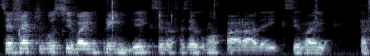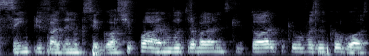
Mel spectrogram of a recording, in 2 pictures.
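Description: A man's somewhat breathy voice at a very fast pace, with fairly even intonation and big swings in loudness. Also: medium pitch for a man. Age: 20s. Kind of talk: casual chat.

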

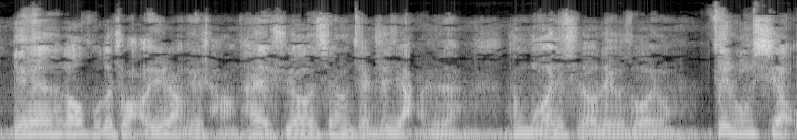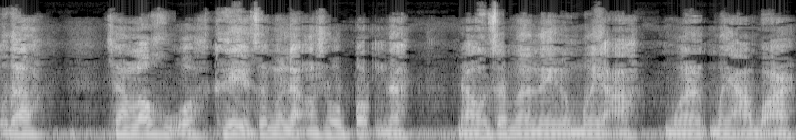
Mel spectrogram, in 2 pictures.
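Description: Noticeable background noise and audible room echo surround a man speaking at a moderate pace. His medium-pitched voice holds very even loudness. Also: ordinary pitch variation. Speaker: zookeeper. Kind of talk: interview and talking to animals.

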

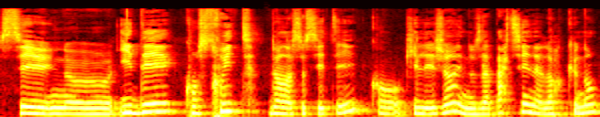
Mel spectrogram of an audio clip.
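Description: Very slowly and at a very even loudness, a woman with a slight Brazilian accent talks in a fairly high voice with ordinary pitch variation, amid audible room echo. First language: Portuguese (speaking French). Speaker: graphic designer and brand founder. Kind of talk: casual chat. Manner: halting.

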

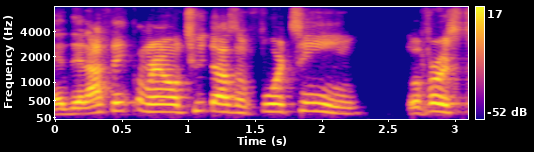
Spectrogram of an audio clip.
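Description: Speaking at a moderate pace, a man has a high pitch and a Baltimore accent. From Baltimore, US. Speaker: poet and author.

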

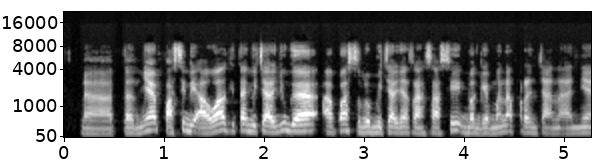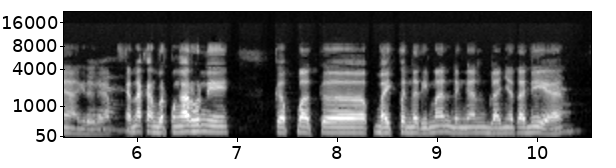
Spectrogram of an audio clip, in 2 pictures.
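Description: A very fast man's voice at medium pitch with ordinary pitch variation, dry and close with no echo, over a quiet background. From West Java, Indonesia. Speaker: senior government finance official. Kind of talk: interview explanation. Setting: studio.

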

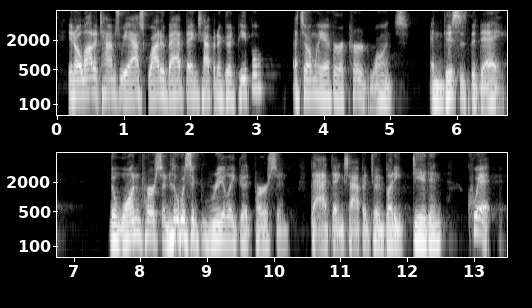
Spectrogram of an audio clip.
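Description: This is a normal speaking voice with an American accent, ordinary pitch variation and a moderate pace. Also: man, fairly high pitch for a man. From West Virginia. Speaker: ministry trainer and former missionary. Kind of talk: casual interview and Bible teaching.

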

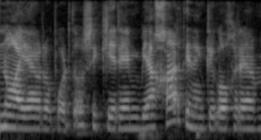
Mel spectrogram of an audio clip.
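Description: A woman speaks at a moderate pace in a plain, everyday voice. Her pitch sits in the medium range. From Mallorca, Spain. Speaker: primary school teacher. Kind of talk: casual chat. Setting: recording at home.

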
